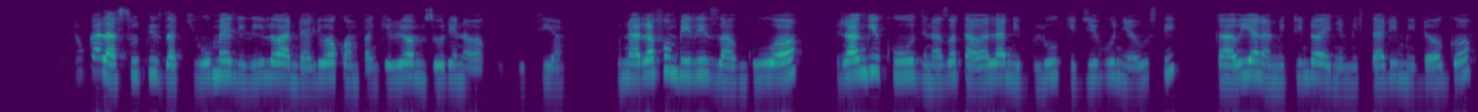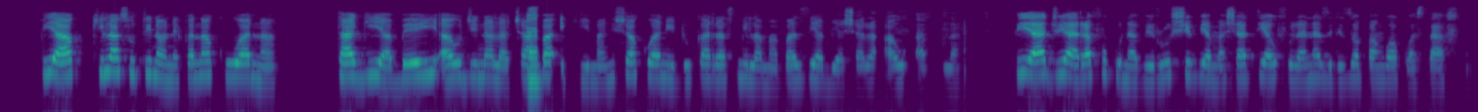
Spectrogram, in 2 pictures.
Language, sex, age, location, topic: Swahili, female, 18-24, Nairobi, finance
